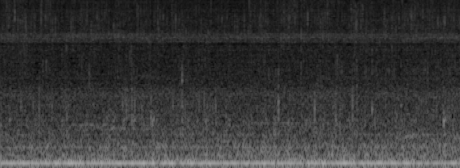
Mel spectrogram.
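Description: Pot of sinigang broth simmering gently over low heat, small bubbles popping softly, over a steady low hum.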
